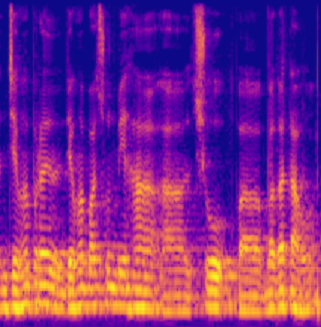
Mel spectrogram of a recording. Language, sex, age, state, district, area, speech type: Marathi, male, 18-30, Maharashtra, Washim, rural, spontaneous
